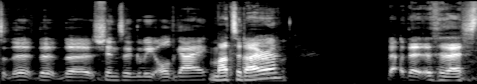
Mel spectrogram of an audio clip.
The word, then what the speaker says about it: Matsudaira: chief, the boss of the Shinzugumi old guy, Matsudaira. That's his name? Okay. Matsudara. Okay, I'll try. Matsudaira.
